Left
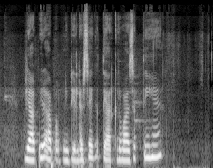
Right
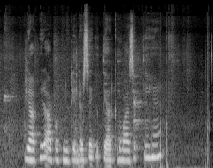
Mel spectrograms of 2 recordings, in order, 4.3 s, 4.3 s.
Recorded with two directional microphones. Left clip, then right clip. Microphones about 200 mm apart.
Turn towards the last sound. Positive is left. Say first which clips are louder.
# left 13 dB
turn(degrees=40)  # may be behind; listen again after turning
